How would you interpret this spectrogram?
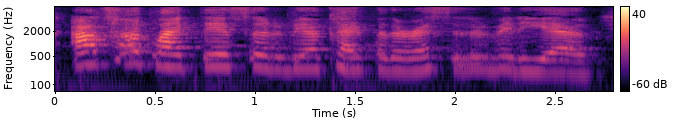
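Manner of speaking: a hint of country accent. Shown as a demonstration. Telling viewers she'll keep her country accent, light Southern twang. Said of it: "with a little country accent".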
